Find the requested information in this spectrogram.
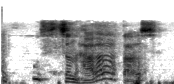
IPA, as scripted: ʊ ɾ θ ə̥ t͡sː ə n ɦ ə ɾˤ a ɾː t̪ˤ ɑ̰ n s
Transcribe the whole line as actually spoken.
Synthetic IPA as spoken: ʊ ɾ θ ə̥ t͡sː ə n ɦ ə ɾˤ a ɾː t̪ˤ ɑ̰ s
